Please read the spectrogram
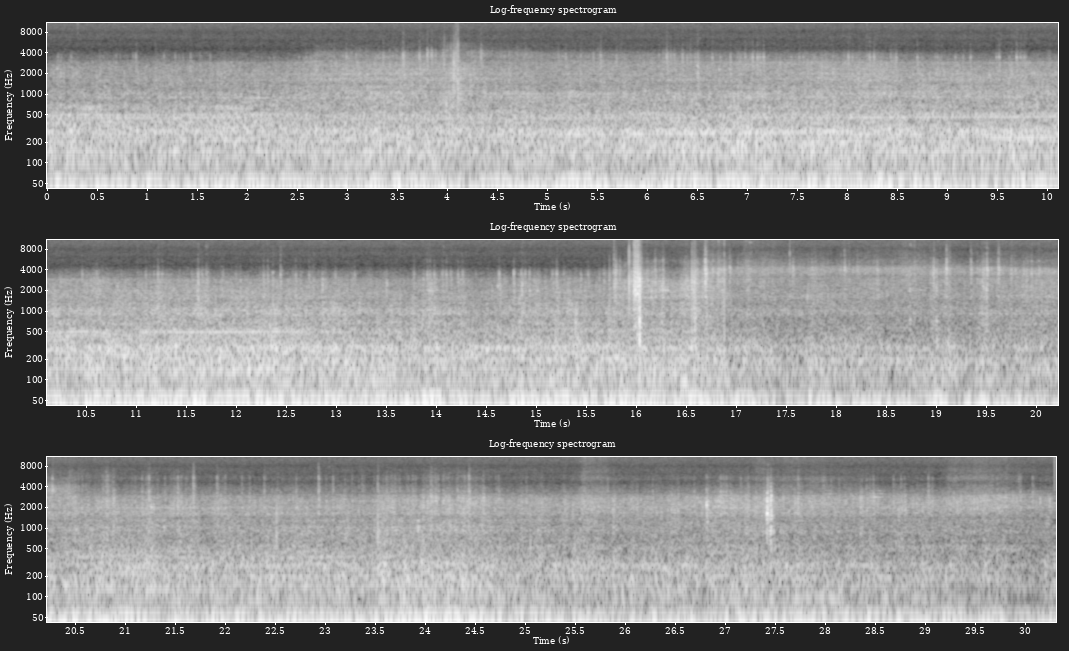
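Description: Steady engine and road noise heard from inside a car's cabin while it drives slowly along a street. A single sharp click comes about halfway through, and a fainter one near the end.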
